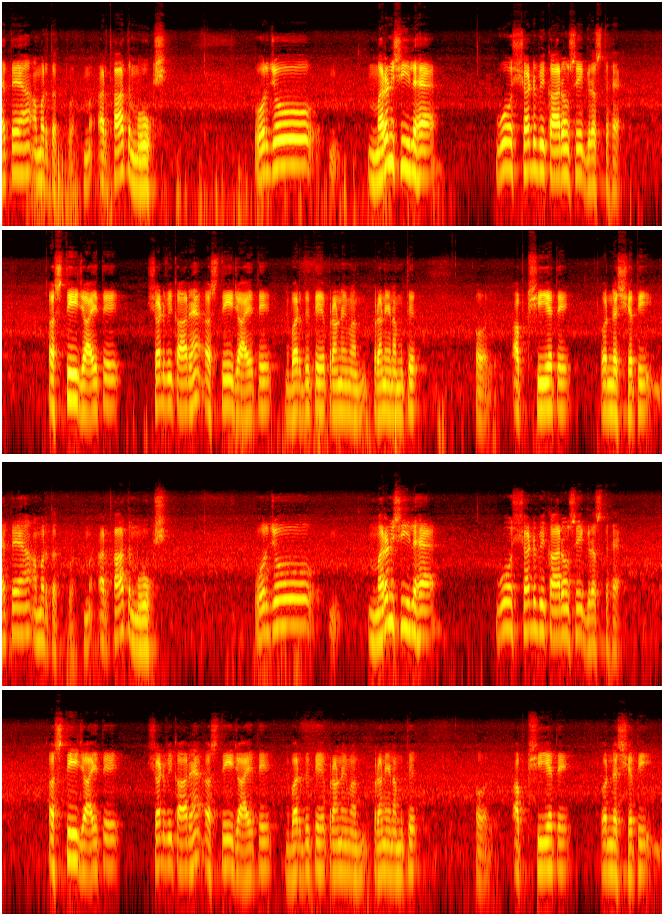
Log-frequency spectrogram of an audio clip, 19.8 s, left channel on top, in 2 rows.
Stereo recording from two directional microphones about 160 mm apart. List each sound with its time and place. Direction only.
0.0 s a man's voice: 50° left (ahead or behind)
3.8 s a man's voice: 60° left (ahead or behind)
10.6 s a man's voice: 55° left (ahead or behind)
17.6 s a man's voice: 55° left (ahead or behind)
